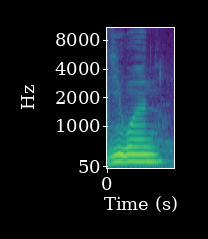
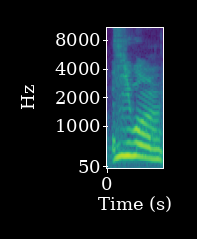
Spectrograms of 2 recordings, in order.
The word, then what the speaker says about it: Diwan: Et comment est-ce que vous êtes devenu professeur à l'école One ? Euh, est-ce que je le prononce bien déjà ? Dwan plutôt. Plutôt, ouais.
